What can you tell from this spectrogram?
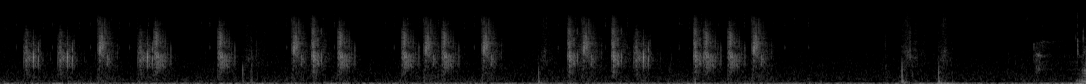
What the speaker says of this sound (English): Last thing I need is to be listening to somebody else's footsteps around me.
